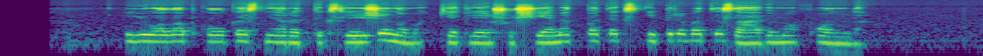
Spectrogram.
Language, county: Lithuanian, Vilnius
